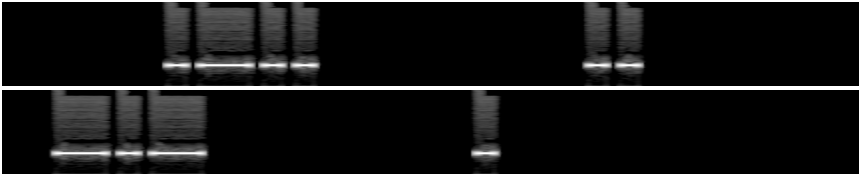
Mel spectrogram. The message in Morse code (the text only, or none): LIKE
